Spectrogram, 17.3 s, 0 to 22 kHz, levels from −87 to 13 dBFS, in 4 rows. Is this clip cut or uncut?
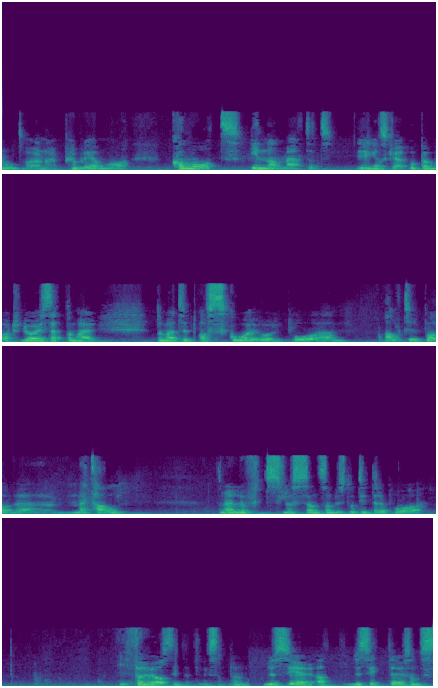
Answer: cut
